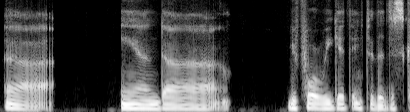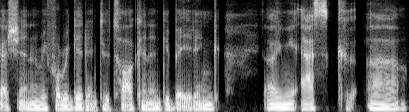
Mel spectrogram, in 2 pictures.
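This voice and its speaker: A man's voice: sits low, fairly even intonation, normal speed, creaky, mellow, dry recording. A man from Bethlehem, speaking politely and hesitantly in a public debate, with frequent fillers. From Bethlehem, West Bank. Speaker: audience debater.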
